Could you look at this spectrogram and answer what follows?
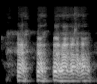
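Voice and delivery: loud burst of laughter; loud, quick cackling chuckle. Real, not acted. Laughs at the animals' antics.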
